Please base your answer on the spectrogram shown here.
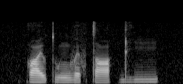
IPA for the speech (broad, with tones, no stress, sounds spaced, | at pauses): qʷ ɛː˧ tʷ ɛ˦ ŋ v ɛ˧ f t ɑ˦ | ɖʱ iː˦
